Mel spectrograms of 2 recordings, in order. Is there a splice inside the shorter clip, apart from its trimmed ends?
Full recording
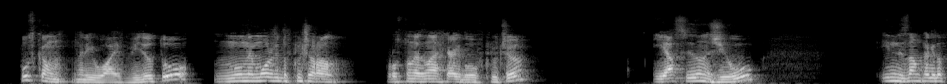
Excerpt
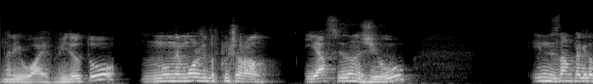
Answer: yes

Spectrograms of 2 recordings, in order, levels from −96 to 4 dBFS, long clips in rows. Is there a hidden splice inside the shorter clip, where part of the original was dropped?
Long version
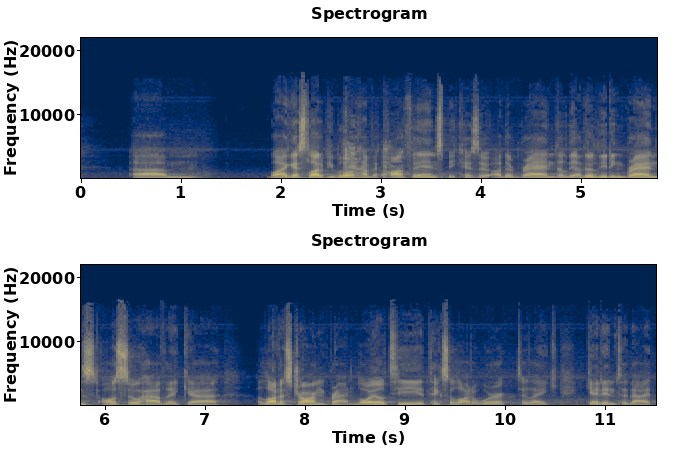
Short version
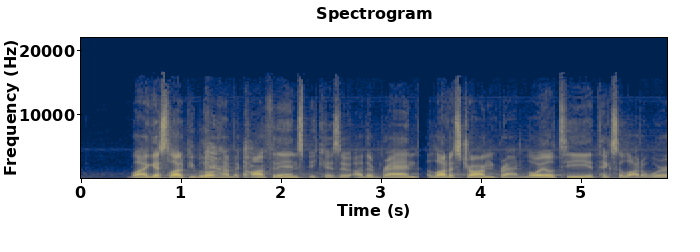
yes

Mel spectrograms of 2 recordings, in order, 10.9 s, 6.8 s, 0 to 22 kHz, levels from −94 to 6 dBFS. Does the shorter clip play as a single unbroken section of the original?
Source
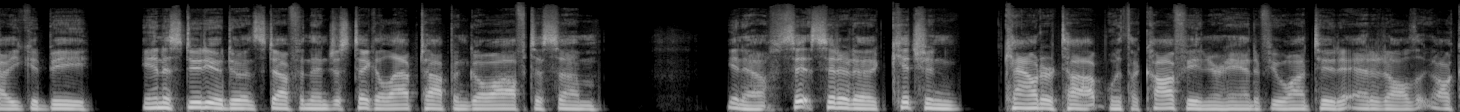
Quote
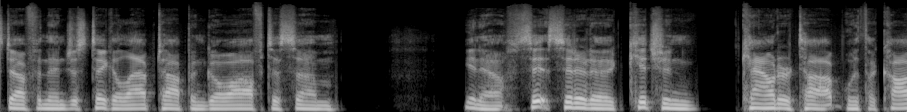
yes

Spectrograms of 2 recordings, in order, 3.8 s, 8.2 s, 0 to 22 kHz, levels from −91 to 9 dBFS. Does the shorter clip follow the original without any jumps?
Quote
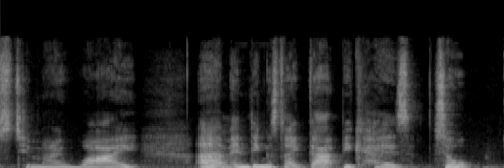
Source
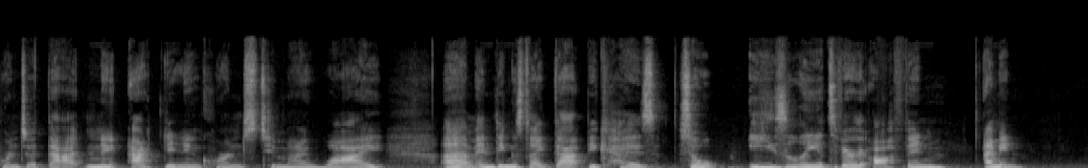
yes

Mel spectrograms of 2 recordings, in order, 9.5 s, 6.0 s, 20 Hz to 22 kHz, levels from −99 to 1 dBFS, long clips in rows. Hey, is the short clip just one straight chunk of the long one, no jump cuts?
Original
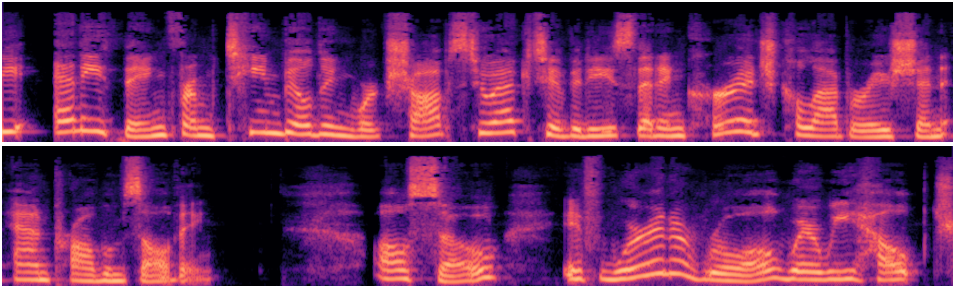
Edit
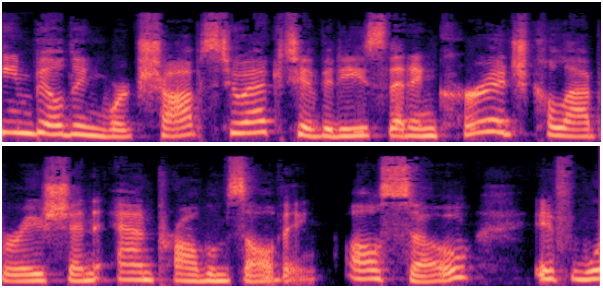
no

